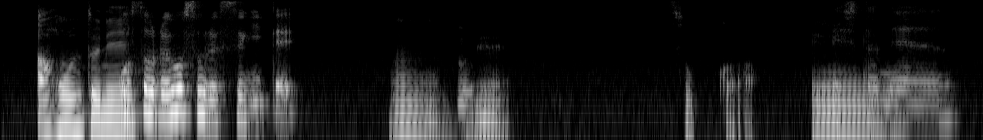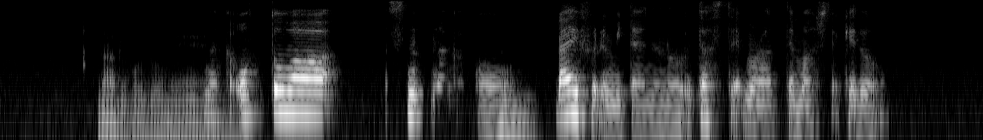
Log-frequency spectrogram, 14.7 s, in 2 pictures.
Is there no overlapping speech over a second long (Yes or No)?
Yes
